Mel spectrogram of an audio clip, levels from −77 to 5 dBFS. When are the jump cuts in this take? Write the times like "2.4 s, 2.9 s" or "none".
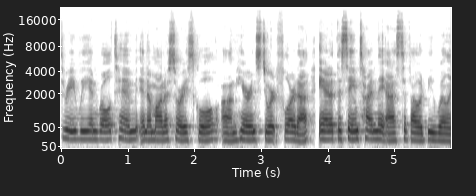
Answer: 3.8 s

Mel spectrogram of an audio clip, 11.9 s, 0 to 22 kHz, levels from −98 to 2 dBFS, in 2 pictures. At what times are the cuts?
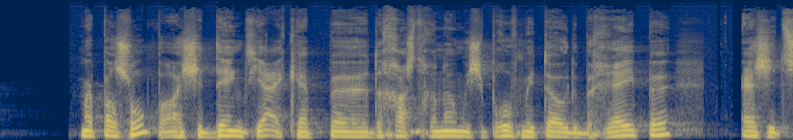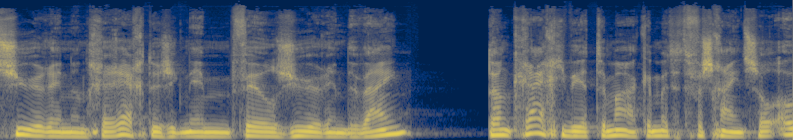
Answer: none

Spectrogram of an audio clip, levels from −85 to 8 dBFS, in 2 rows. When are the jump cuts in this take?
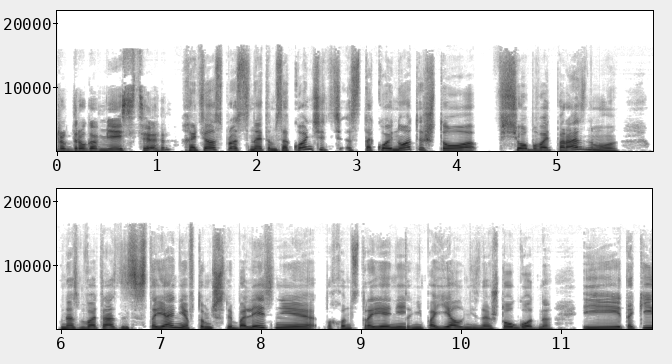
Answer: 9.4 s

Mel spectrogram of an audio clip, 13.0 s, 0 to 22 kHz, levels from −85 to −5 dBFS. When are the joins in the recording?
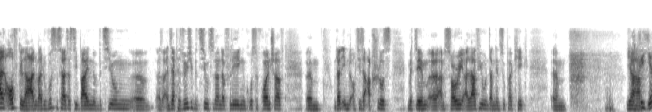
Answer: none

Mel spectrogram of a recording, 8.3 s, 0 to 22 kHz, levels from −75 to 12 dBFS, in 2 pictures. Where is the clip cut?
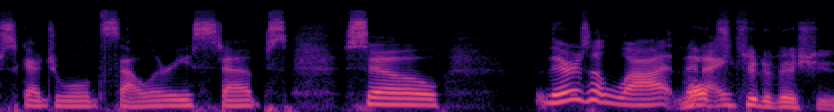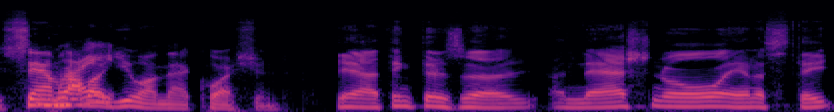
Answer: none

